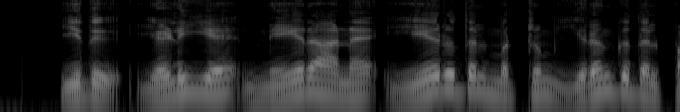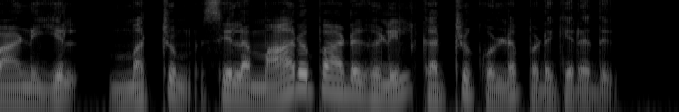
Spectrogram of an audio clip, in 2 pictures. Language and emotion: Tamil, neutral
